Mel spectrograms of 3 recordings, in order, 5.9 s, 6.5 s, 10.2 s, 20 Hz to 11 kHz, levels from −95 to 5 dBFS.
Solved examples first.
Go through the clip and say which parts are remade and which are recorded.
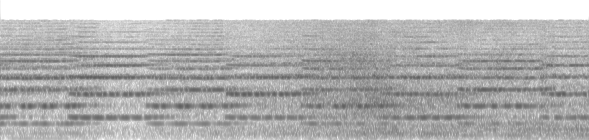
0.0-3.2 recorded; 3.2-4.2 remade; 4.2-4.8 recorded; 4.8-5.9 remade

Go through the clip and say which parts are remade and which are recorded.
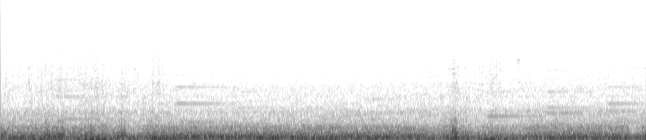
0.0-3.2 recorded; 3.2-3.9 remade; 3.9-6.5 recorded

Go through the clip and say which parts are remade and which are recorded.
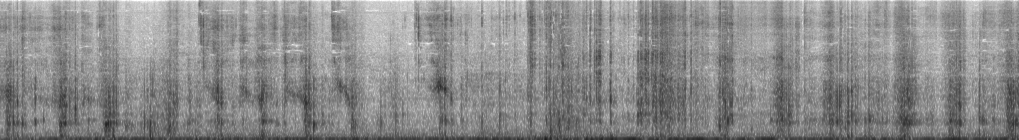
0.0-7.4 recorded; 7.4-8.0 remade; 8.0-10.2 recorded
